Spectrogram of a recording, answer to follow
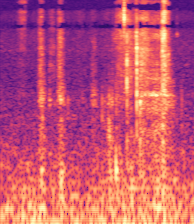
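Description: Faint scratching of a pen drawing short strokes on sketchbook paper, the strokes coming closer together near the end.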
